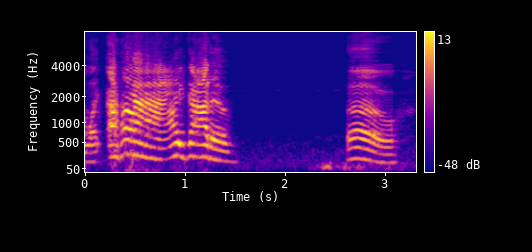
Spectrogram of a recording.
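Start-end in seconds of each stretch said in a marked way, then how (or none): 0.2-1.6 high, loud, gleeful cackling goblin voice. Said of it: "like, this big old smile".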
